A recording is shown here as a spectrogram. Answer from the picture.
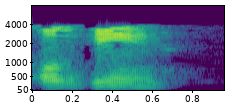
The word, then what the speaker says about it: Holguin: It's Holguin out here, but because it's Spanish, it's pronounced without the H. It's silent, so it would be the next letter in front of it. So it's actually pronounced Holguin.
